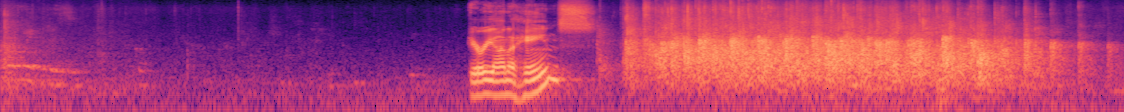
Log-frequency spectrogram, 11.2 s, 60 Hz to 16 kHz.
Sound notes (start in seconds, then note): 5.9 audience clapping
